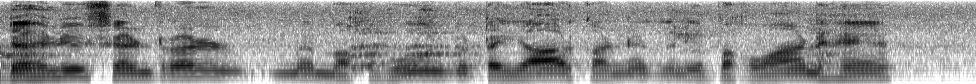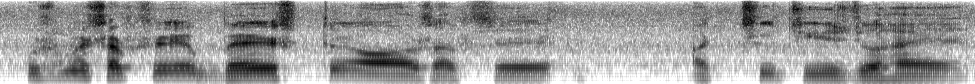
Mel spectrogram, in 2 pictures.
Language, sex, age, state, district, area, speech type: Urdu, male, 60+, Delhi, Central Delhi, urban, spontaneous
